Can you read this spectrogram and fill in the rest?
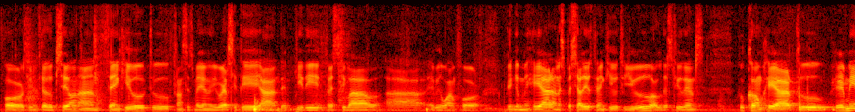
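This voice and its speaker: A man from Spain with a Spanish accent, speaking as a panelist to students, halting and full of fillers and restarts. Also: deep voice, a bit bright, slight background noise. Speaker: festival panelist, comics author. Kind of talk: panel talk on stage. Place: university hall, in front of students. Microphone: lavalier clip mic.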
